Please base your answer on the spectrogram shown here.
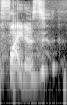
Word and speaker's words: Foo Fighters: them he asked them how it was supposed to be pronounced like where the emphasis was he was like uh the emphasis is on fighters so they went out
